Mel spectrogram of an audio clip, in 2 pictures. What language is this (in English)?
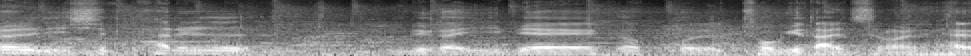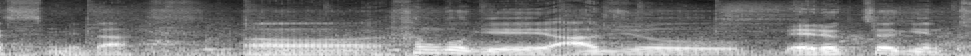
Korean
